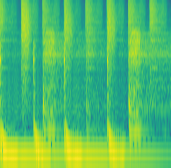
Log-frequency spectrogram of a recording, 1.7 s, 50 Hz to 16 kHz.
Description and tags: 140 Stezzer break1
Download and loop.
140, beat, bmp, break, breakbeat, club, dance, hit, industrial, noise, phat, sample, sound, Stezzer, techno, trash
